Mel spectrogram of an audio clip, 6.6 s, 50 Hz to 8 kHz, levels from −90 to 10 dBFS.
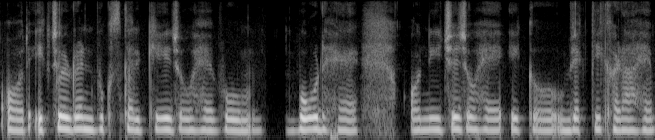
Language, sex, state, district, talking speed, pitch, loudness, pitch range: Hindi, female, Bihar, Kishanganj, 165 wpm, 200 Hz, -18 LUFS, 195-210 Hz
